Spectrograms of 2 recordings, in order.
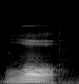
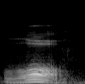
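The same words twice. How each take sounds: No difference in how they are said.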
